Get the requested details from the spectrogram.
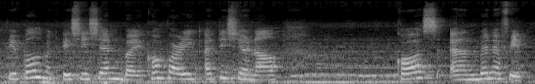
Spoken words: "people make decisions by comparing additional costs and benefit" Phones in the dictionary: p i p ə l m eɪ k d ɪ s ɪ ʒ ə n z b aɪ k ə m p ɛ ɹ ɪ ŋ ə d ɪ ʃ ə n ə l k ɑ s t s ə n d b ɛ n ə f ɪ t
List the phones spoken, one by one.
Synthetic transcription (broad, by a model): p i p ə l m eɪ k d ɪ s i s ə n b aɪ k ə m p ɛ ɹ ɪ ŋ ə d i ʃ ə n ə l k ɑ s t ə n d b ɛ n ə f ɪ t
